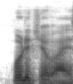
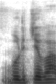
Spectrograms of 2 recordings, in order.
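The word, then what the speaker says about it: bourgeois: word use किया हमने बुर् जवा स्पेलिंग ध्यान दीजिएगा बच्चों बी ओ यू आर बुड जी ओ आई एस बुर् जवा पढ़ते हैं इसको प्रोसेशन क्या करते हैं बृजवा क्लियर है चलिए पांचवा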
